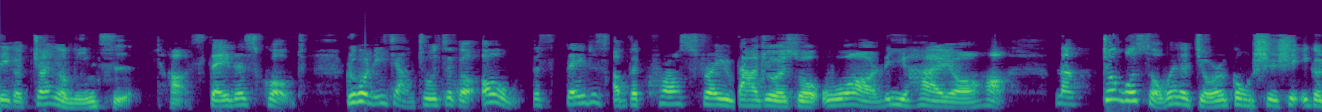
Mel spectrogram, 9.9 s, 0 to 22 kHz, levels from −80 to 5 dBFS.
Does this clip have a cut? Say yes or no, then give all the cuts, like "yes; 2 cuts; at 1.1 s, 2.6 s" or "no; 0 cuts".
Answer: yes; 2 cuts; at 4.6 s, 5.5 s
